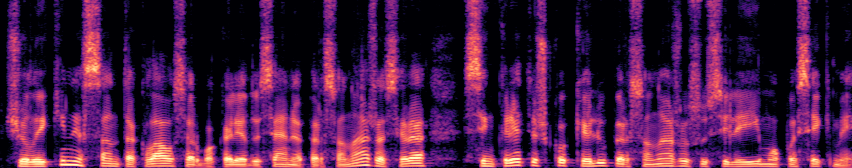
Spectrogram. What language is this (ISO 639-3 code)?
lit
